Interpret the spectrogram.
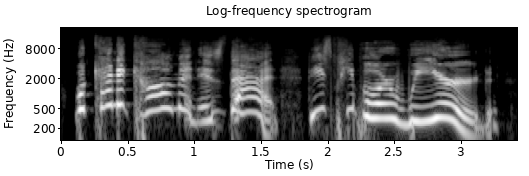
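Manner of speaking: reading a rude chat comment, squeaking in disbelief; incredulous disbelief. Real, not acted. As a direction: sound baffled and offended at the comment.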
